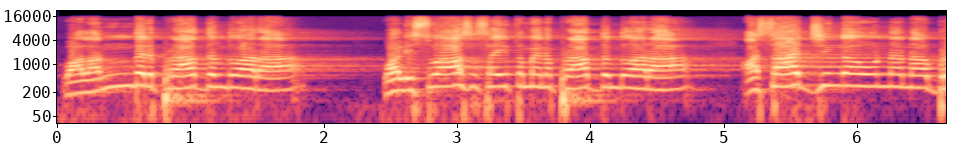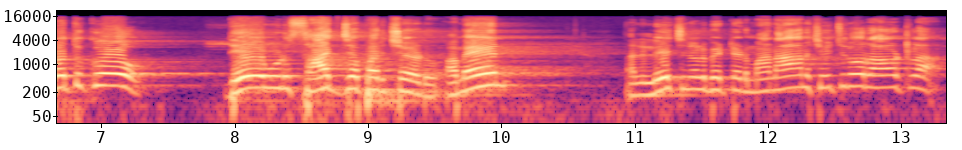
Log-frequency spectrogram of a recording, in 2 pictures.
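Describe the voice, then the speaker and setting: A man giving a passionate testimony sermon to a congregation, moving between hushed recollection and loud exclamations and calling out for claps and amens. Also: very high voice, moderate pace. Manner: calls the congregation to clap and say amen. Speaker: preacher giving a personal testimony. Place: church hall. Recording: echoey church hall.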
